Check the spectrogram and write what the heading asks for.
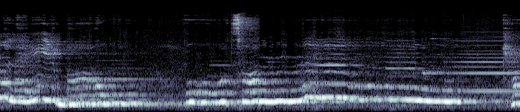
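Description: Cantonese opera (yuequ) singing: a voice holds long notes and slides between them in a melodic line, with a brief break between phrases about two seconds in.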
